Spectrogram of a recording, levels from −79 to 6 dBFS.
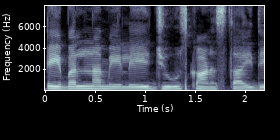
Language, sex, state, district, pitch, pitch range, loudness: Kannada, female, Karnataka, Bidar, 190 Hz, 180-195 Hz, -16 LUFS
